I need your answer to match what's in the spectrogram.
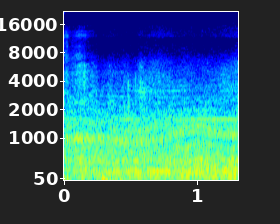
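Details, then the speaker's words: Volvo FH truck cab suspension, rechecked after a squeak was traced to a suspected cab shock absorber. Only a low, even diesel rumble as the cab moves, with no creak or squeak: no squeak now. "скрипа нету"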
